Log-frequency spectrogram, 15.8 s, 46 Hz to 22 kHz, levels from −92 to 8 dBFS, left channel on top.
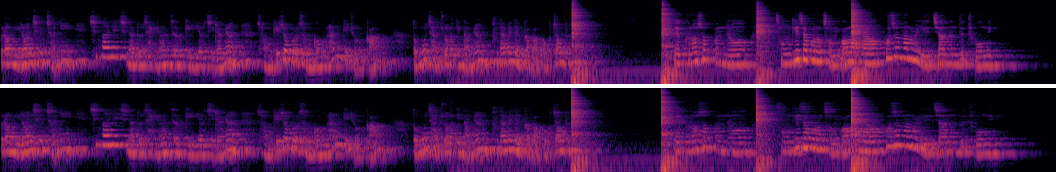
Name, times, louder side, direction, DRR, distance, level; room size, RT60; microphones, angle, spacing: voice 1, 0.0-8.7, equal, 20° left, 2 dB, 0.6 m, -44 dB
Typing, 6.7-14.2, right 2 dB, 80° right, 1.0 m, -44 dB
voice 2, 10.1-14.9, left 3 dB, 70° left, 6 dB, 0.4 m, -42 dB
5.6 x 2.0 x 4.1 m, 1.0 s
head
